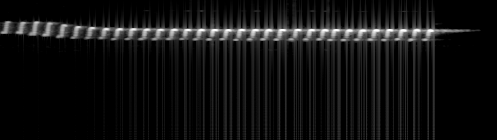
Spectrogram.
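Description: A Woodlark's liquid, fluty song: a long, even series of about thirty soft notes, slightly descending at first, then steady, running for over four seconds.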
